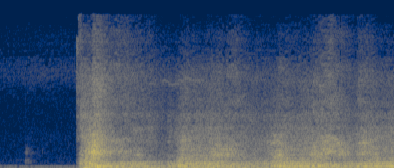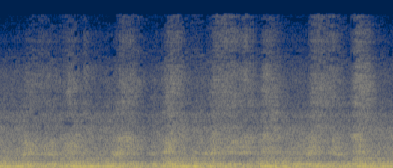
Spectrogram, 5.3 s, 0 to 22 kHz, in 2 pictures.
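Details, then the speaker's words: Whirlpool WTW4950XW3 washer set on drain cycle to run the pump and then spin the drum: a coarse, steady, gritty roar that holds level, typical of worn drum bearings. Unit is expected to start leaking water. "pero vamos a escuchar este sonido que es lo considero como típico de una lavadora con problemas de rodamientos"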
